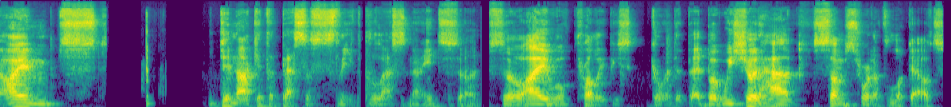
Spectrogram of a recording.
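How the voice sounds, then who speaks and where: A man improvising in-character tabletop roleplay, speaking in a halting, stammering and rather formal way. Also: lowish voice, creaky, fairly bright tone.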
